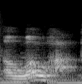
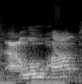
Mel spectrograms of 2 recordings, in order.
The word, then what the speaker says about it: Aloha: company is their aloha now i know earlier we might have just said that it was aloe hop so sorry for that until we put it all together phonetically we were like oh aloha like aloha huh i do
